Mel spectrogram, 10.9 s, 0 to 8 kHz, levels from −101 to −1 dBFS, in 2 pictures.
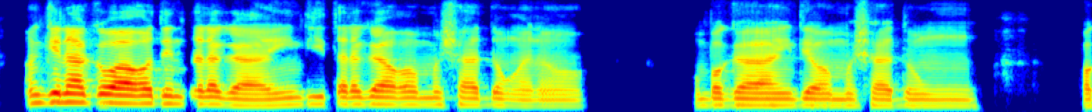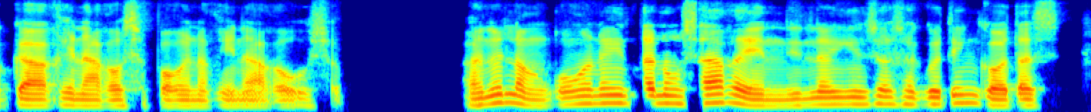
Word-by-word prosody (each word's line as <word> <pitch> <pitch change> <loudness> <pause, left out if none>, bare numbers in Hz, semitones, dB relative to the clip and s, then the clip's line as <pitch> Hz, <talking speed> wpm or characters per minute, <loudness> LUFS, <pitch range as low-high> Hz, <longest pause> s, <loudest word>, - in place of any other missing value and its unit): ang 170 - -1
ginagawa 180 -3 +8
ko - - +7
din 155 -2 -2
talaga 130 -5 +2
hindi 140 +3 -6
talaga 145 0 +2
ako 140 - 0
masyadong 130 -2 -4
ano, 115 0 -8 0.5
kumbaga 130 0 +1
hindi 125 +1 -3
ako 125 - 0
masyadong, 120 -1 -4 0.7
pagka 120 -2 +1
kinakausap 115 -2 -2
ako 115 - -1
nang 110 - -4
kinakausap, - - -5 0.7
ano 135 +7 0
lang, 130 -9 -1
kung 140 +3 -1
ano 165 - -1
'yung 170 -1 -4
tanong 165 0 +2
sa'kin, 165 -10 +1
yun 125 +3 -5
lang 140 - 0
yung 140 - -3
sasagutin 145 +3 -3
ko. 120 -1 +2
Ta's, 125 -1 -2
135 Hz, 175 wpm, -24 LUFS, 120-150 Hz, 0.7 s, ginagawa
